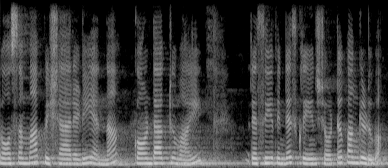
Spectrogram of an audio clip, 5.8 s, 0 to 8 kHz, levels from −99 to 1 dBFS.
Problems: none marked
